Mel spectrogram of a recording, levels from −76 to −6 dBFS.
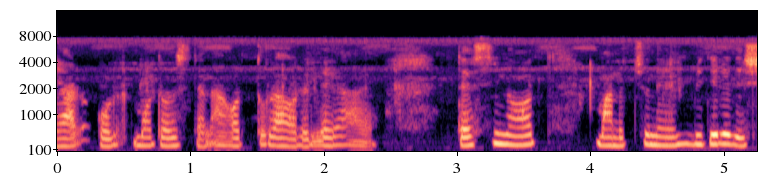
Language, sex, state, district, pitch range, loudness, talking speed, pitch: Chakma, female, Tripura, West Tripura, 205-240 Hz, -18 LUFS, 115 wpm, 215 Hz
